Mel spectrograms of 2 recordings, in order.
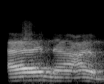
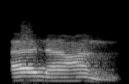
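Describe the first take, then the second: Both takes have the same delivery.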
